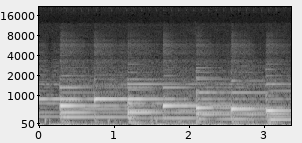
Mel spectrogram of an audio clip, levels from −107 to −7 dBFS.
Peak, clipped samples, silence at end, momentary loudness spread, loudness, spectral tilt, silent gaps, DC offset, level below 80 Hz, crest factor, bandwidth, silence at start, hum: -16 dBFS; under 0.1%; 0 s; 4 LU; -31 LUFS; -6.5 dB/octave; none; under 0.1%; -44 dBFS; 14 dB; over 20 kHz; 0 s; none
